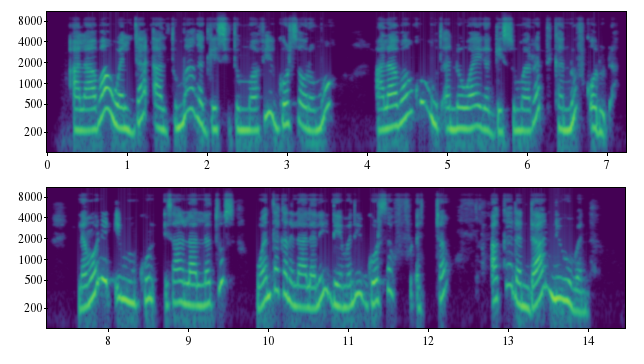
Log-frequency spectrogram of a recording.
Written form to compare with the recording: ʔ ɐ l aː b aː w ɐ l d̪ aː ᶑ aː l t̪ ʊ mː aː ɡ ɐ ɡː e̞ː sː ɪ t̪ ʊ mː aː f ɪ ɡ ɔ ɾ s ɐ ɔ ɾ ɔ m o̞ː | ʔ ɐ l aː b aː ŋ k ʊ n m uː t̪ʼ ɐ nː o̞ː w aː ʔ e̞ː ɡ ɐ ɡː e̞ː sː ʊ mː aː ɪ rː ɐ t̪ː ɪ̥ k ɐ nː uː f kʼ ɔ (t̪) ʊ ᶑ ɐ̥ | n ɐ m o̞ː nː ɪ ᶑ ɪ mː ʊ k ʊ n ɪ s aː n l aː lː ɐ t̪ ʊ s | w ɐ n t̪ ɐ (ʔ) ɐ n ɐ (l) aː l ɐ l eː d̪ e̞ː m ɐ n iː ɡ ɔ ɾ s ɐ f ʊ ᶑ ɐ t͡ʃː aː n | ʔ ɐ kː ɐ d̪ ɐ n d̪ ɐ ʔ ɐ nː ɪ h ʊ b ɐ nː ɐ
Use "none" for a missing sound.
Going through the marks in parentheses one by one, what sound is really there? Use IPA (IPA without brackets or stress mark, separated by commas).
d̪, k, l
